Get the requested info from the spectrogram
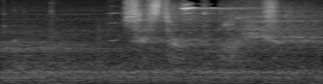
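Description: Horror-film soundtrack: a low steady rumble with a brief hissing whisper about a second in.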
